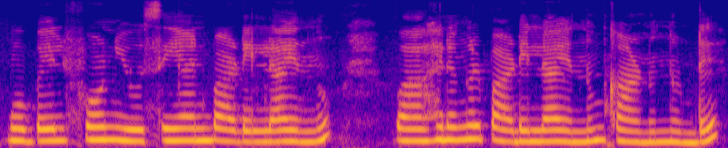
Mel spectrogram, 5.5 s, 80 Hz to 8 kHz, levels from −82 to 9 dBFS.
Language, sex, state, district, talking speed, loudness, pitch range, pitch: Malayalam, female, Kerala, Kasaragod, 110 wpm, -11 LUFS, 220-245 Hz, 230 Hz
